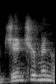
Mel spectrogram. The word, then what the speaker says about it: Gingerman: the founding of Ginger a lot of people you know they pronounced it gingerman Raceway but it's actually ginger man it's not a big deal you know but it's ginger man cuz the track was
